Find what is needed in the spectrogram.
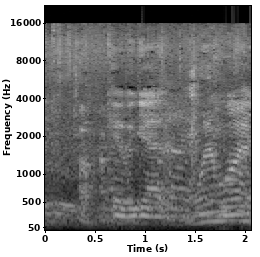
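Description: A man's voice singing into the microphone in long, held notes, with a cooing quality.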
